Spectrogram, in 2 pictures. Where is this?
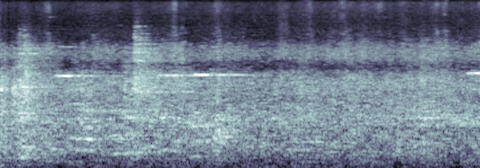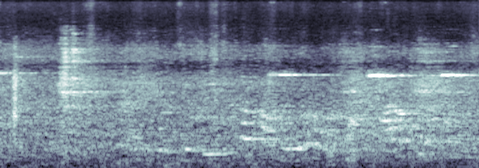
in a subway station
